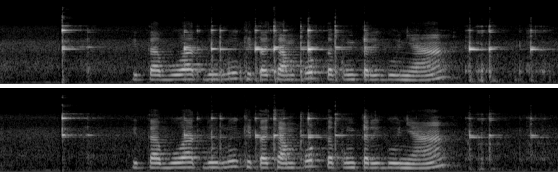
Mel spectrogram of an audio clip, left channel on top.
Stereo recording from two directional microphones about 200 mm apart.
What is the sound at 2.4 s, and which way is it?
Speech, 50° right (ahead or behind).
